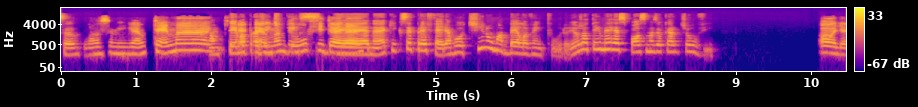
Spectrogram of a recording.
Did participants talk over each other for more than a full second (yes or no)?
yes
